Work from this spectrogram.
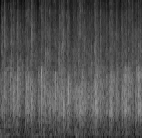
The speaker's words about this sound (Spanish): Dale un aplauso al Señor esta mañana.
